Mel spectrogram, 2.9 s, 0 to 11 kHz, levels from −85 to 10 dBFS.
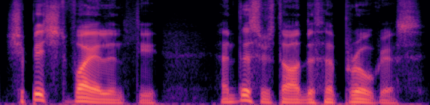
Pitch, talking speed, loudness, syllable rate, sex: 100 Hz, 165 wpm, -20 LUFS, 5.9 syllables/s, male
